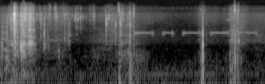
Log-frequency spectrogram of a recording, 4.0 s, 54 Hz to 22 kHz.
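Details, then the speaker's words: 2024 Cadillac LYRIQ power liftgate: button press gives only broken high chime beeps and no motor whir, liftgate won't open; then shows service power rear gate message after a module setup. "Just beeps. And this does nothing."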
